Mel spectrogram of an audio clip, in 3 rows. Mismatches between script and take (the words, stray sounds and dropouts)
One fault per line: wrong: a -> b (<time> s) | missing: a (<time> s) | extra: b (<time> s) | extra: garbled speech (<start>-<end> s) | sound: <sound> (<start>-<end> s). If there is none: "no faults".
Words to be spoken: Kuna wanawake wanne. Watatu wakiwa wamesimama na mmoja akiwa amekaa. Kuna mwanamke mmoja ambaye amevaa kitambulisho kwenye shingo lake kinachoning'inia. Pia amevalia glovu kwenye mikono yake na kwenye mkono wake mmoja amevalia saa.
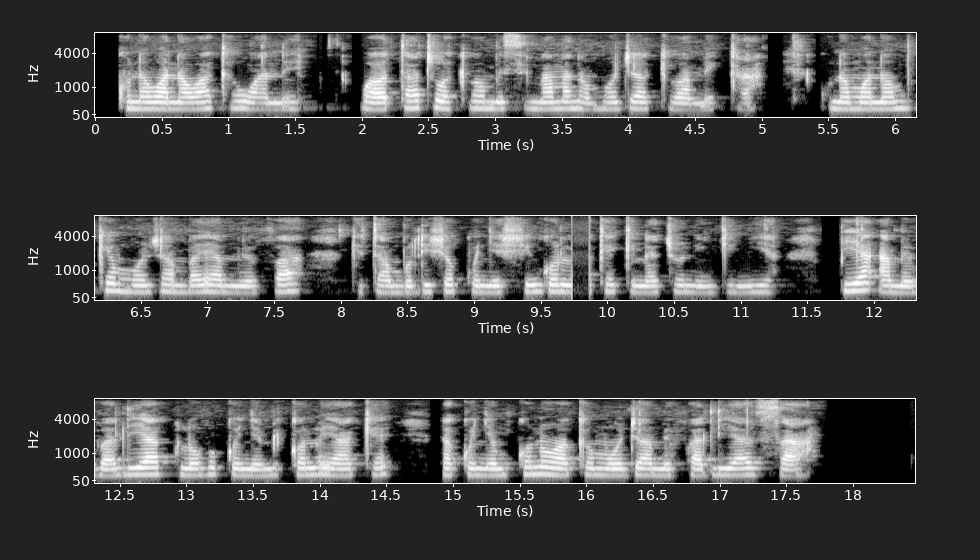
sound: dropout (9.7-9.9 s)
